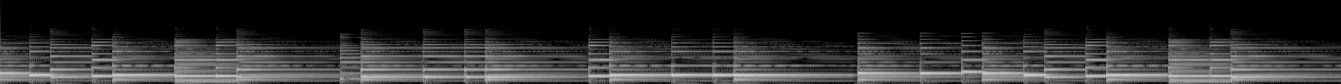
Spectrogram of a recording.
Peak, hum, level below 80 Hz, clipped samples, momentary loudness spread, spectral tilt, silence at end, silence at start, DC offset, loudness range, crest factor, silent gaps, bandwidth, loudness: -6 dBFS; none; -58 dBFS; under 0.1%; 12 LU; -9 dB/octave; 0 s; 0 s; under 0.1%; 3 LU; 14 dB; none; 5.4 kHz; -21 LUFS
